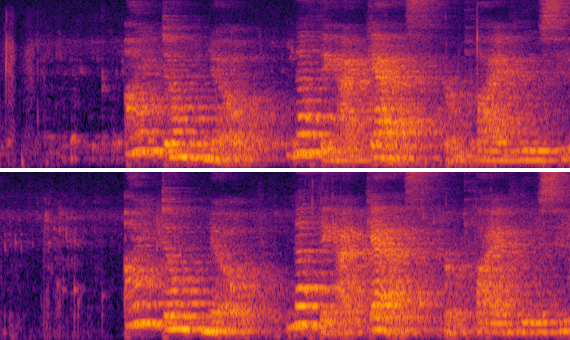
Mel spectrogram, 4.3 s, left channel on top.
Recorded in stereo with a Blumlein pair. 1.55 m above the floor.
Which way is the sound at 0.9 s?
60° right.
